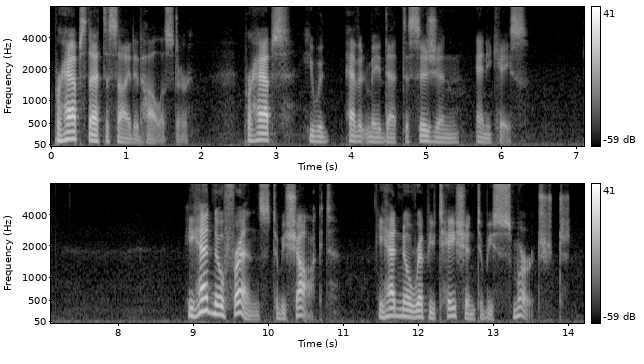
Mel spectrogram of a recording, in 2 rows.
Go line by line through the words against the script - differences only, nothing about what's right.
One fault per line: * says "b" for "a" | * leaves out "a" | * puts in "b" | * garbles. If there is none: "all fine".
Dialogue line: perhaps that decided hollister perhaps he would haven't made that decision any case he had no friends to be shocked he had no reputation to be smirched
all fine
